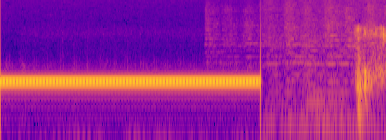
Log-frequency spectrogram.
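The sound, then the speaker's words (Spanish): A telephone dial tone as a call is placed: a loud, steady, unbroken hum holds for about two seconds, then cuts off abruptly, leaving faint line noise and a brief burst of sound near the end. “Bueno, ahí se está marcando, ¿ok?”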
